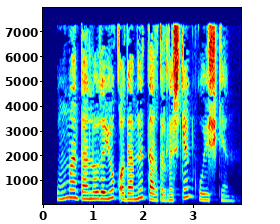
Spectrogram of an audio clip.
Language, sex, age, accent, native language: Uzbek, female, 18-24, Samarqand, Uzbek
